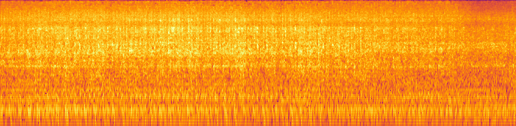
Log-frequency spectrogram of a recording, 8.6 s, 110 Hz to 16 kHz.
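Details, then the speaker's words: 1980 International Scout II with factory Nissan SD33T turbo diesel (Garrett T3), first run after engine rebuild, cold; hard loud clatter about three knocks a second, louder than others, owner unsure if the cam is the cause. "so uh that's what it sounds like it's pretty loud compared to some of the others that I've Just Seen on on YouTube"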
